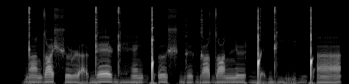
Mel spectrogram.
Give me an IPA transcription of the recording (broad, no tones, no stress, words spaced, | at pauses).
ɖɛ̃dˤɵʃɵ ɭa̰ɖɛɖʱɛ̃ ǃʼɵʃɡø ɡødˤanøɡ͡ǃɛ̰ ɖʱḭ ǃʼã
